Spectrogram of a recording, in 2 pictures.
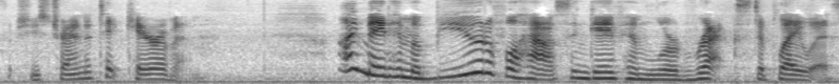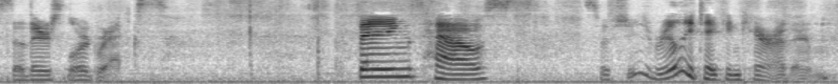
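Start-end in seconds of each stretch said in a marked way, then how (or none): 2.3-5.6 put-on lively read-aloud for children; storybook reading. A narrator's reading. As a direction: read it like a picture book to a class. Reads picture book aloud.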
